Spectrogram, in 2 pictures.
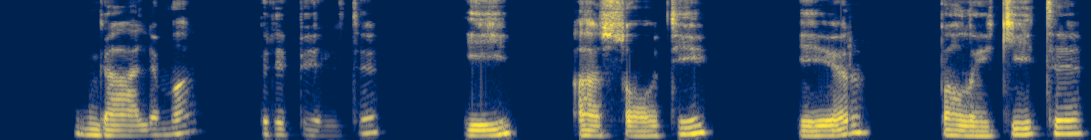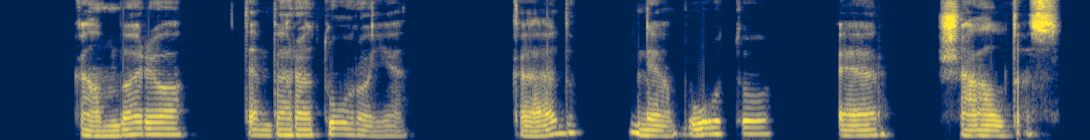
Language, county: Lithuanian, Kaunas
